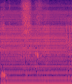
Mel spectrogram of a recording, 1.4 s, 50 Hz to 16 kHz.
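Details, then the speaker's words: Vintage Omnitron turntable into a Numark mixer, 50 Hz mains: constant low buzzy hum at steady pitch with the turntable ground wire disconnected; connecting it to the mixer's ground screw removes the noise. "hear it 50 hertz noise and it's impossible to use turntable with this distance but if i ground it to this ground screw and this ground screw should be on the all mixers or if you will connected to the amplifier the most of not bad amplifiers have this ground screw connected no noise disconnected corrected disconnected"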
